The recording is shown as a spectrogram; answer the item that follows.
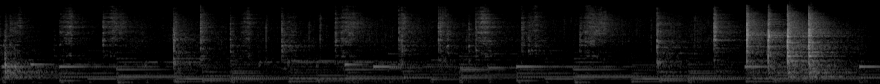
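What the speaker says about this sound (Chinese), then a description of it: "再倒入炸好的鸡胸肉，继续大火快速翻炒" Fried chicken breast pieces and chopped green peppers tossed in a wok over high heat: a steady sizzle under repeated rhythmic scraping and clacking of a spatula against the pan, growing busier and louder toward the end.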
